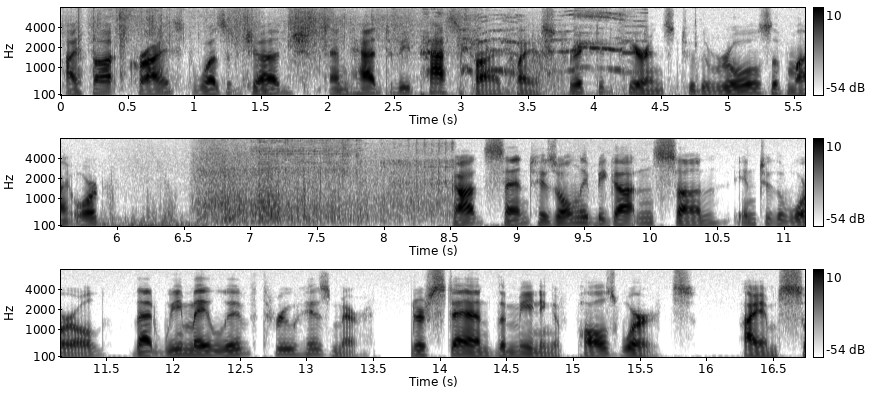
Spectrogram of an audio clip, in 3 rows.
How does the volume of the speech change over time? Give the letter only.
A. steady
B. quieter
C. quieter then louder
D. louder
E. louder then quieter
A.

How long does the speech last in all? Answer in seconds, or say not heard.
14 s.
